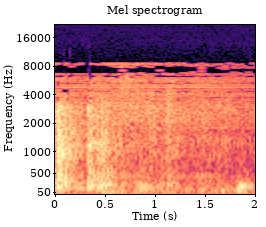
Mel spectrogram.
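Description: A couple of sharp knocks at the start, fading away, then a duller thump near the end, like a wooden door or cupboard being handled.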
